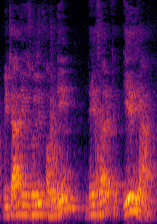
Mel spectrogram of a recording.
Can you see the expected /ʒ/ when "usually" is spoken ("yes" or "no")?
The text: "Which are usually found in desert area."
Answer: no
